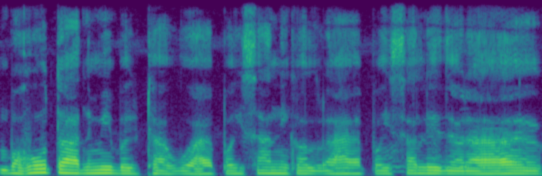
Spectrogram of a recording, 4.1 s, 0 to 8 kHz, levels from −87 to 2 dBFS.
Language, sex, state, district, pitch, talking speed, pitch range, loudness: Hindi, male, Bihar, West Champaran, 130 Hz, 205 wpm, 130-140 Hz, -18 LUFS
